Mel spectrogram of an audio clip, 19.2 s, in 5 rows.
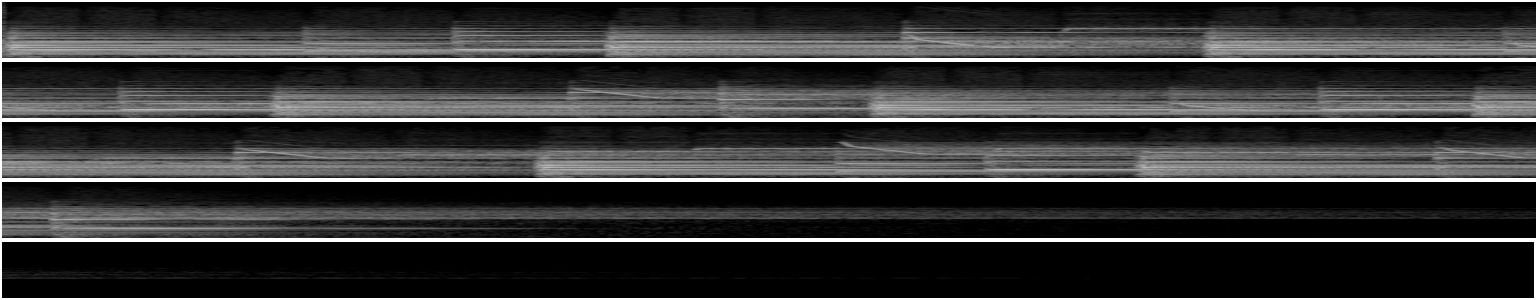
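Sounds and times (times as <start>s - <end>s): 
music at 160 BPM in C minor: 0.0s - 12.8s.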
